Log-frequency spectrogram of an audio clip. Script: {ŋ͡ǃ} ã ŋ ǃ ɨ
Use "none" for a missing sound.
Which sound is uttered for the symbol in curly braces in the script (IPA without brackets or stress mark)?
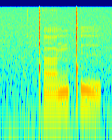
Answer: ǃ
